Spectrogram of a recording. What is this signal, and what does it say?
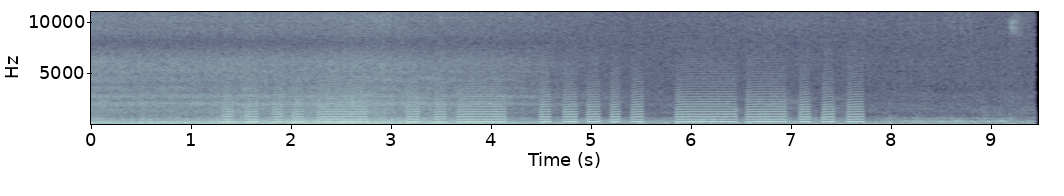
Morse code (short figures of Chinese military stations), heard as a horn, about 10 wpm, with the noise of a subway station. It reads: 4257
